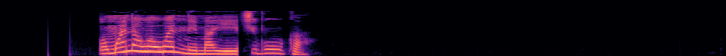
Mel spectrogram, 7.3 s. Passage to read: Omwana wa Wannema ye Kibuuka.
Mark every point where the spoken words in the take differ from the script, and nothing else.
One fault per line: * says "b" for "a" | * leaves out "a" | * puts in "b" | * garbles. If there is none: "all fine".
all fine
